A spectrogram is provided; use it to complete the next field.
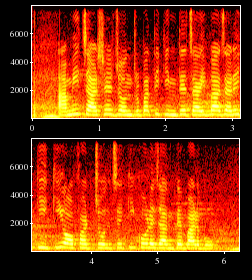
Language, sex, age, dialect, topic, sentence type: Bengali, female, 25-30, Standard Colloquial, agriculture, question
